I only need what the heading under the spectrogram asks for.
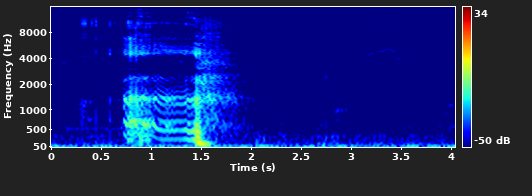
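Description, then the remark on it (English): A monkey lets out a single shrill squeal, a loud, harmonic cry that slides downward in pitch for about a second before fading into a quiet, faintly noisy background. “It's a monkey. Is it a monkey? That's a monkey.”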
